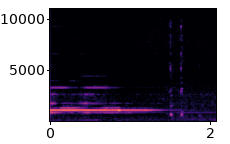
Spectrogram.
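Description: A voting bell rings in a parliament chamber before a vote. A sustained, steady electric ringing tone fades away and is followed by two short, light tones close together.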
